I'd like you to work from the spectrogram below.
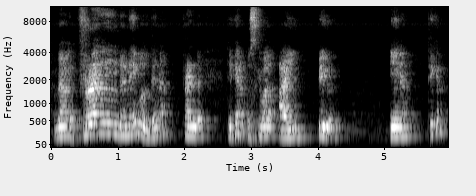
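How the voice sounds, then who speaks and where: A man's voice: high voice, a little mellow. A man teaching a class, repeating example words and asking the learners questions back. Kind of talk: classroom grammar lesson. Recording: very echoey room.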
